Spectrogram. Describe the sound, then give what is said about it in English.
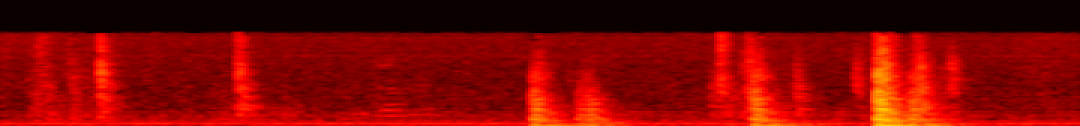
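A door that cannot be opened from this side is rattled and tugged from inside: a few light clicks, then several sharp knocks and thuds as the handle is jerked and the door bumps against its frame. “The door can't open from this side?”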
